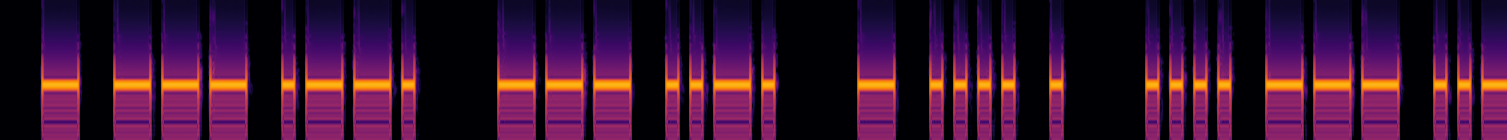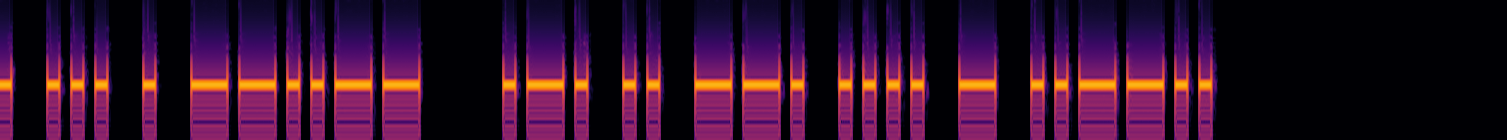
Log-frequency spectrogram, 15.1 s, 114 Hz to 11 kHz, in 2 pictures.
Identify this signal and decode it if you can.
Morse code, heard as a keyed tone, about 19 wpm, 700 Hz. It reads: TOP OF THE HOUSE, RIGHT?
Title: Sentences from Top 1200 Words 20wpm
